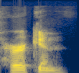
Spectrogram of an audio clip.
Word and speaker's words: Hurricane: Those of you who've never been Southern Utah Mormons, Hurricane, spelled hurricane, but but it's pronounced Hurricane.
